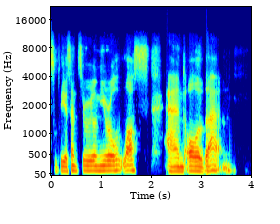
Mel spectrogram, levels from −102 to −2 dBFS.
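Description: Five brief hitches interrupt the speech, each a sound held slightly too long with a slight buzz or dip: at 1.35 s after "a sensory", at 1.95 s, at 2.31 s just before "and all of", at 3.11 s, and longest at 3.57 s after "loss and all of". These are short stalls from a late packet. The jitter buffer ran dry, so the receiver stretched the last sound by 16, 37, 21, 26 and 76 ms before resuming, with nothing lost.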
